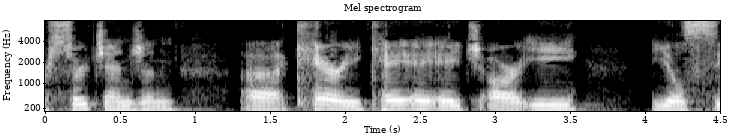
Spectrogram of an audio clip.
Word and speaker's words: Kahre: The gentleman's last name is spelled K-A-H-R-E, but I believe he pronounces it Carey.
